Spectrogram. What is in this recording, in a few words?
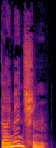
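"dimension", British English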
